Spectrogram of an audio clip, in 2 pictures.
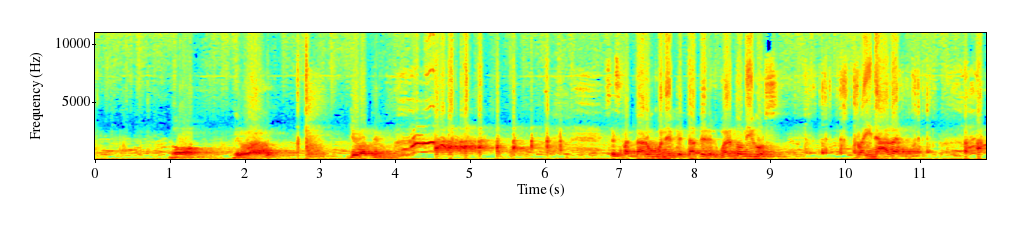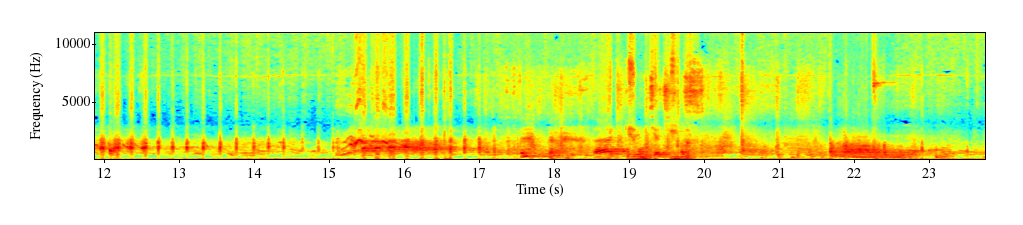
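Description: Men talk calmly nearby.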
